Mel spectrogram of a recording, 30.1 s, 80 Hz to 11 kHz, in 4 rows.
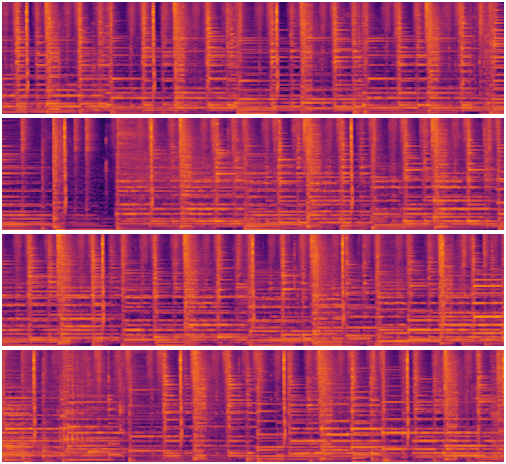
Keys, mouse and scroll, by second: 21.7 shift+click.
